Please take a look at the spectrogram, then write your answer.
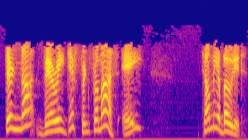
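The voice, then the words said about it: Poor imitation Canadian accent. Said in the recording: “I give a lousy Canadian accent”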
